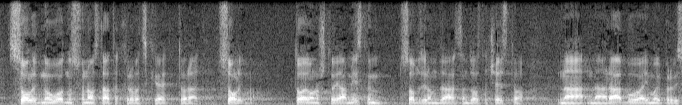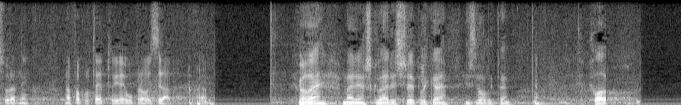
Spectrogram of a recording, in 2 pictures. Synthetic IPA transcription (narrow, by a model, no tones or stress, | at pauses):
so̞lid̪no̞uo̞d̪nosunaost̪aːt̪akxr̩ʋat̪ske̞t̪o̞ɾaːd̪iso̞lid̪no̰ | t̪o̞jeo̞noʃt̪o̞jaːmislim | so̞bziɾo̞md̪asamd̪o̞st̪at͡ʃe̞ːst̪o̞ | nanaɾaːbuaimo̞jpr̩ʋisuɾad̪niknafakulˠt̪e̞ːt̪ujeupɾaʋo̞izɾa̰bu | xʋaːlˠamaɾijamʃkʋaːɾit͡ʃɾeplikaizʋolit̪e | xaːla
